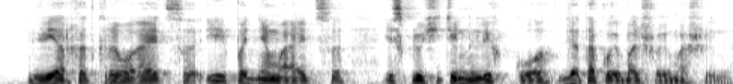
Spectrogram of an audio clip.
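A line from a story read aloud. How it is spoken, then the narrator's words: Plain. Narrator (Russian): сказал я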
